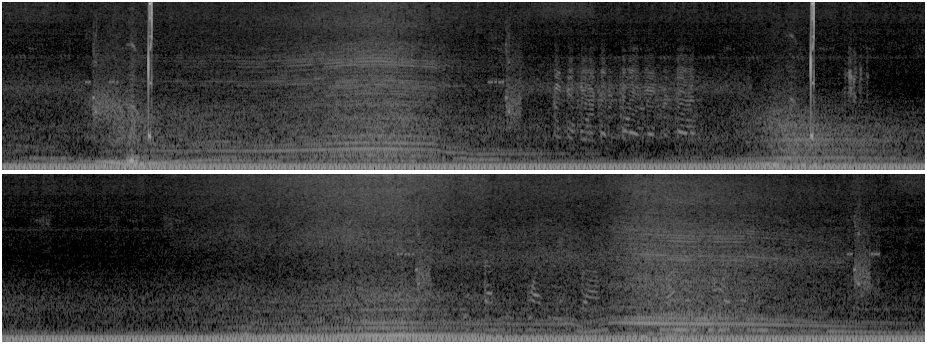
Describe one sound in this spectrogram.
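Trucks and cars drive past one after another, their engines rising and fading.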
